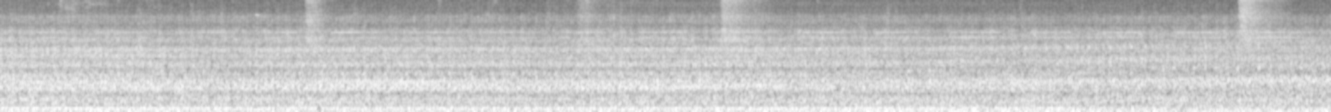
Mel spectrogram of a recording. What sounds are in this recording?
large-sounding engine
